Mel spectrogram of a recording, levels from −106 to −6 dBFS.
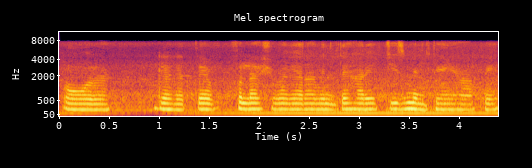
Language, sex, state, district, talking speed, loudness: Hindi, female, Haryana, Charkhi Dadri, 175 wpm, -15 LUFS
